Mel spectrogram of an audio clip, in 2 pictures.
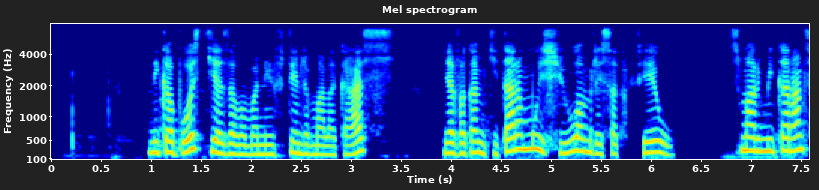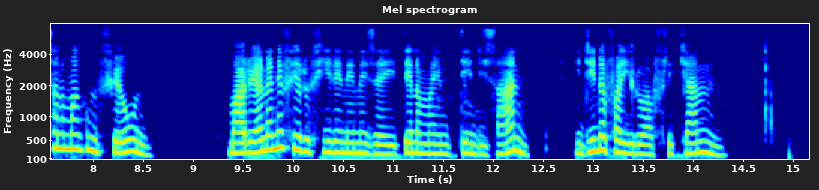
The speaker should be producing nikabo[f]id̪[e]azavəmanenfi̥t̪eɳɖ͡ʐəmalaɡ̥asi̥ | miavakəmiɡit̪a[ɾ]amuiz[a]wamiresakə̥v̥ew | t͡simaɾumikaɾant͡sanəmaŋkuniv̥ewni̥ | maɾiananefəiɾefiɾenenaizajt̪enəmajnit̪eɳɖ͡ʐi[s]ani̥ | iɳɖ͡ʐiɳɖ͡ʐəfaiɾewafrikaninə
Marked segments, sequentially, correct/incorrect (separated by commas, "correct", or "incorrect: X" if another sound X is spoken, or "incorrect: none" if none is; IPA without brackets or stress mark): incorrect: s, incorrect: i, correct, incorrect: i, incorrect: z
